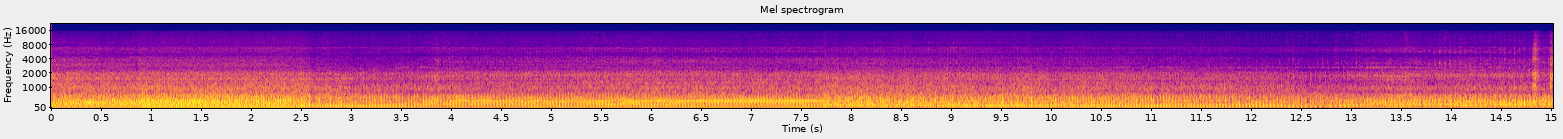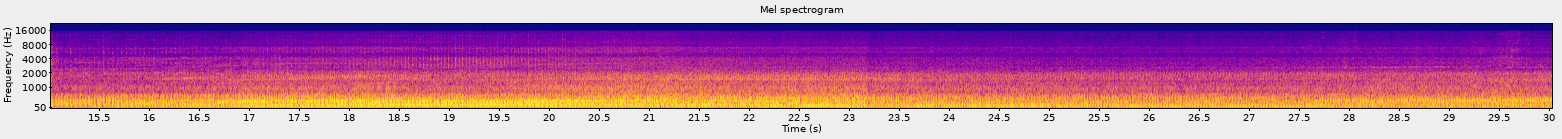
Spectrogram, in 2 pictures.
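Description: Motorcycle engine running while riding along, its note rising and falling with the throttle, climbing a little past halfway and then dropping back.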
